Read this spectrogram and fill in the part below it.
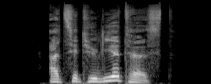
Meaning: inflection of acetylieren: 1. second-person singular preterite 2. second-person singular subjunctive II
- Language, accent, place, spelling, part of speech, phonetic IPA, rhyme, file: German, Germany, Berlin, acetyliertest, verb, [at͡setyˈliːɐ̯təst], -iːɐ̯təst, De-acetyliertest.ogg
